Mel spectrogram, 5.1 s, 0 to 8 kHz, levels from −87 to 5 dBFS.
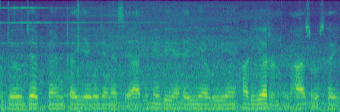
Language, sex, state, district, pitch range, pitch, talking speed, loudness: Hindi, male, Bihar, East Champaran, 105-110 Hz, 105 Hz, 175 wpm, -16 LUFS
